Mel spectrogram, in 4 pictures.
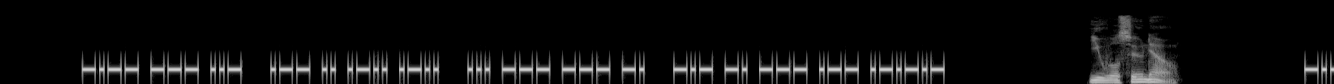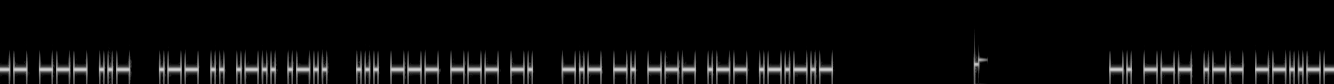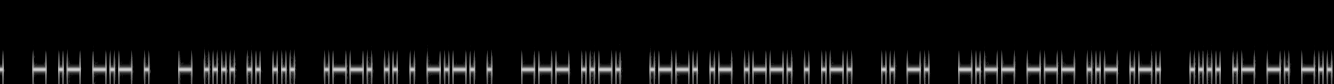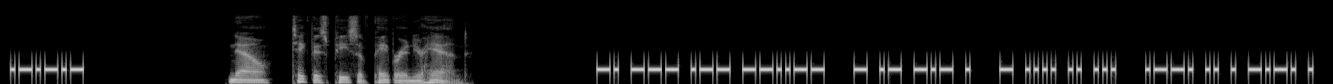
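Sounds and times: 
Morse code tones at 28 words per minute: 0.8 - 9.5, 13.1 - 21.7, 24.5 - 40.9, 46.0 - 53.2
speech: 10.9 - 11.8, 42.4 - 44.8.

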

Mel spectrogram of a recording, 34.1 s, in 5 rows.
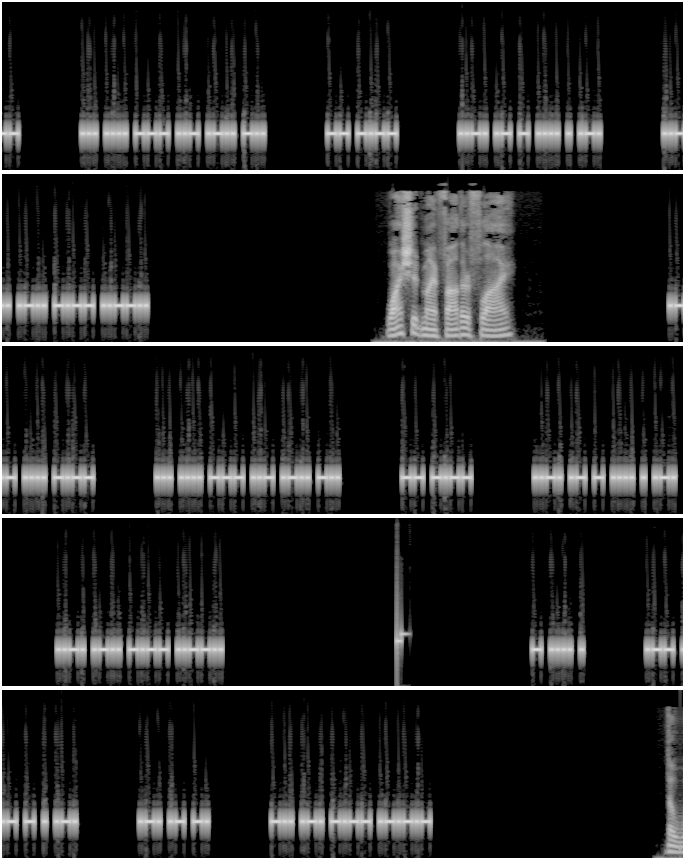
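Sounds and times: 
Morse code tones at 40 wpm: 0.0 - 0.2, 0.8 - 2.7, 3.3 - 4.0, 4.6 - 6.0, 6.6 - 8.3, 13.5 - 14.6, 15.2 - 17.0, 17.7 - 18.4, 19.0 - 20.4, 21.0 - 22.7, 25.8 - 26.3, 26.9 - 28.0, 28.6 - 29.4, 30.0 - 31.6
speech: 10.7 - 12.0.

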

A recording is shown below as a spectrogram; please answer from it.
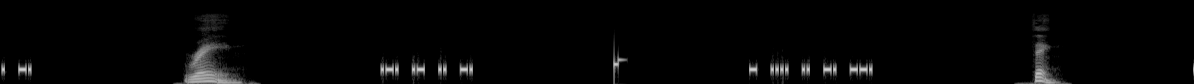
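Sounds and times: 
speech: 1.8 - 2.5, 10.3 - 10.6
Morse code tones at 50 wpm: 3.8 - 4.8, 7.5 - 8.8.

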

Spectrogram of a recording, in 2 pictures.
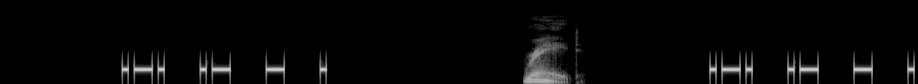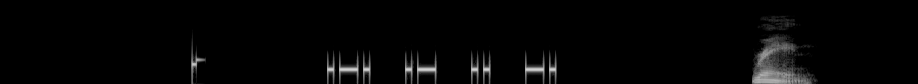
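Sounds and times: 
Morse code tones: 1.2 - 3.3, 7.1 - 9.2, 12.5 - 14.8
speech: 5.2 - 5.9, 16.7 - 17.3.

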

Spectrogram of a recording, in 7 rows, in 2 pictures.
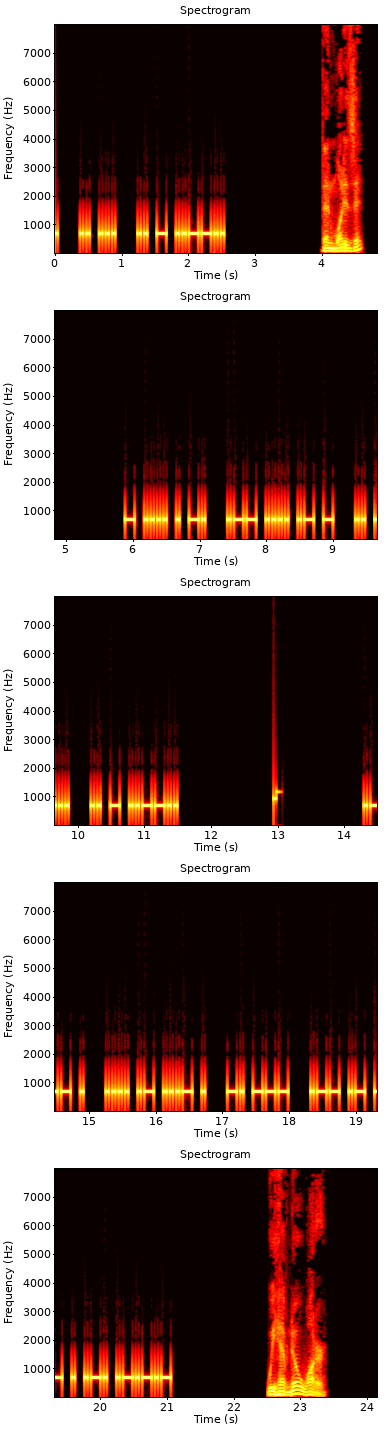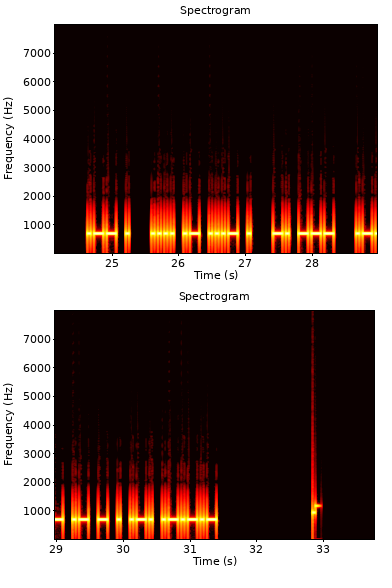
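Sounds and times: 
Morse code tones at 25 wpm: 0.0 - 2.6, 5.9 - 11.5, 14.3 - 21.1, 24.6 - 31.4
speech: 4.0 - 4.7, 22.6 - 23.4.

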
